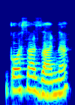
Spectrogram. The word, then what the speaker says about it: Nkosazana: incred can you pronounce your name when you pronounce it as a south african gorsasana thank you beautiful name so thank you so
